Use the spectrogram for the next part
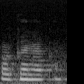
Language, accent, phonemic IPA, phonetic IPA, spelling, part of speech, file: Armenian, Eastern Armenian, /oɾɡɑnɑˈkɑn/, [oɾɡɑnɑkɑ́n], օրգանական, adjective, Hy-օրգանական.ogg
- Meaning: organic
